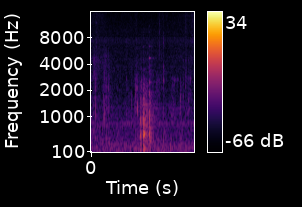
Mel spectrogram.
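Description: Faint clicks and light knocks of a spoon and a plastic squeeze bottle being handled at the table, the loudest cluster about a second in.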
